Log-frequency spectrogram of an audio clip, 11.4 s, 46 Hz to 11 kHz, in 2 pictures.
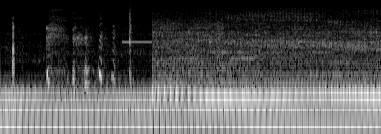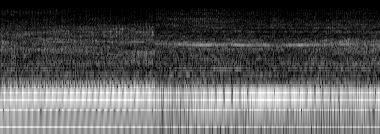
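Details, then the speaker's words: Saab 9-2X (WRX-based) being stripped for parts, last start-up: cranks, catches, then loud raw rumbling idle with throttle blips, unmuffled because the exhaust has been removed. "And sorry neighbors, this is going to be pretty loud cuz the exhaust is gone."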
